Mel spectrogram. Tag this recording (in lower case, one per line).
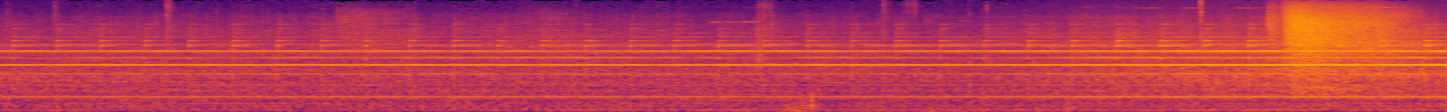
train horning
